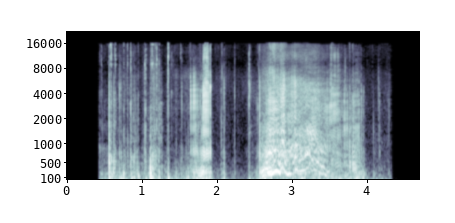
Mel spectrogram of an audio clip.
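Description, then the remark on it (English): A tent zipper is pulled open in two bursts: a short series of rough, ratcheting zips, a brief pause, then a longer, steady rasping pull. No one speaks. “Open the tent.”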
